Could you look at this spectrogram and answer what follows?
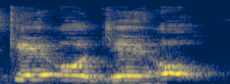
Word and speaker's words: Kojo: The modernized version is K-O-J-O. And check the ancient one. Where is the similarity? But it's still pronounced the same name, Kwajo or Kojo.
